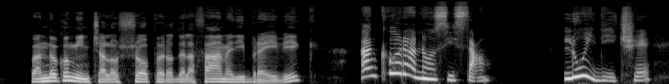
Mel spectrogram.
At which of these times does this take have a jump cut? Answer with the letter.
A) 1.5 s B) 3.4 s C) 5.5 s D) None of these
D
